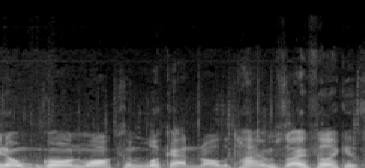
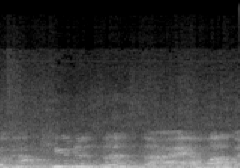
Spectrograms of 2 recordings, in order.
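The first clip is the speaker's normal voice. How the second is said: gushing; 6 semitones higher than usual. Real, not acted. Gushing over ornament.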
